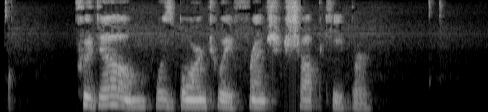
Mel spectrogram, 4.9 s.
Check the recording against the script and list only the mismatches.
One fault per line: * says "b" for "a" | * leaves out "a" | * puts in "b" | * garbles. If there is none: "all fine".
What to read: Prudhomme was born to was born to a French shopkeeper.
* leaves out "was born to"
